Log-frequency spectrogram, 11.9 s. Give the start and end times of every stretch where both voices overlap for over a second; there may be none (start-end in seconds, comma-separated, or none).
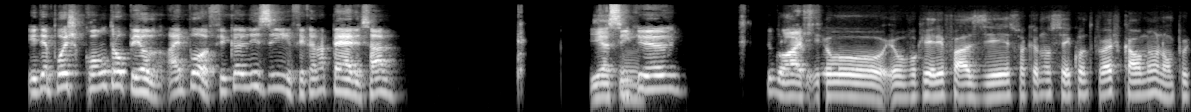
none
